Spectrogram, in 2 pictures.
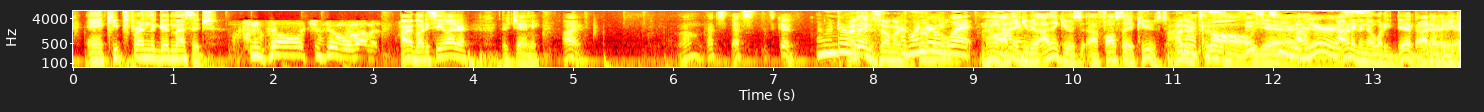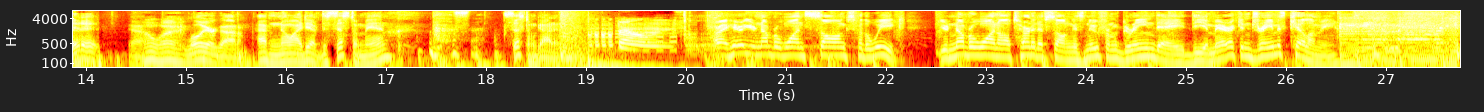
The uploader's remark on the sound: a former inmate called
